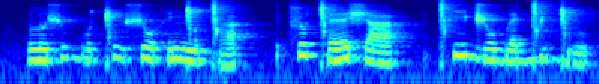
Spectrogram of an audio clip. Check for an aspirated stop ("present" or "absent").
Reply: present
